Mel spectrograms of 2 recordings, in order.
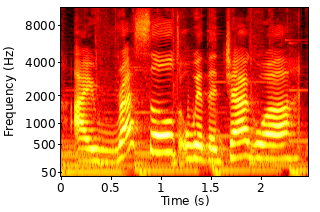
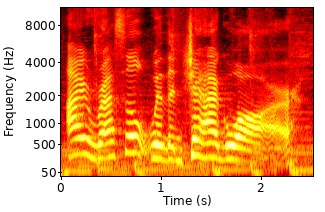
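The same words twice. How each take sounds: First: The word wrestled gets the strongest stress. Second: The word jaguar gets the strongest stress. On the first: The rough physical activity is highlighted. "So maybe we should emphasize the words wrestled and bored" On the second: The kind of animal is highlighted. "You can also emphasize the word jaguar and kangaroo"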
